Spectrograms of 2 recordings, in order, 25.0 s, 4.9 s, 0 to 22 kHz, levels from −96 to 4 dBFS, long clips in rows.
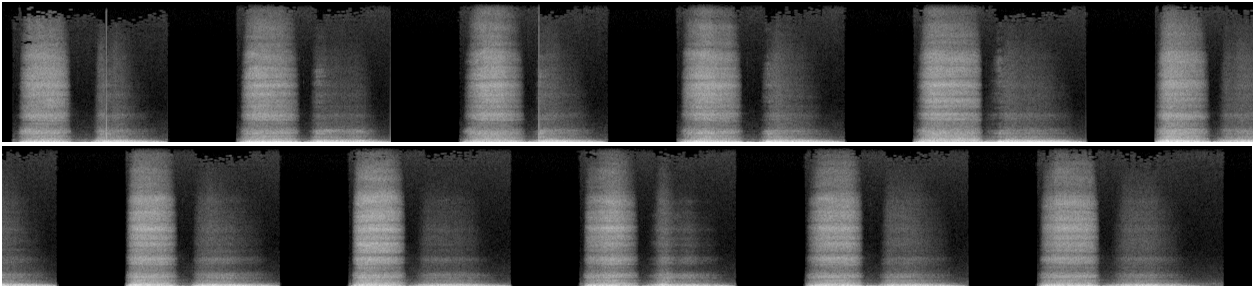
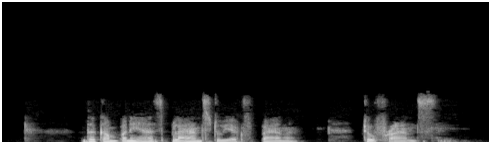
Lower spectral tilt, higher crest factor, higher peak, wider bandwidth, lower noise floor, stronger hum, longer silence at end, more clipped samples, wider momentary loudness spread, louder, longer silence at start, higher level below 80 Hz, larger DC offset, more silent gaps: about the same, -5.5 dB/octave vs -6.5 dB/octave; about the same, 20 dB vs 20 dB; about the same, 0 dBFS vs -2 dBFS; first, over 20 kHz vs 7.6 kHz; first, -84 dBFS vs -59 dBFS; neither; first, 0.55 s vs 0.4 s; neither; about the same, 15 LU vs 13 LU; about the same, -19 LUFS vs -20 LUFS; about the same, 0.15 s vs 0.2 s; first, -28 dBFS vs -56 dBFS; neither; neither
